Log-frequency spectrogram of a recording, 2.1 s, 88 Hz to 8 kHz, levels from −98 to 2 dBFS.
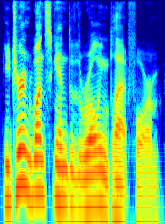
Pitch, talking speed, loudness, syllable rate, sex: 120 Hz, 230 wpm, -19 LUFS, 6.1 syllables/s, male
